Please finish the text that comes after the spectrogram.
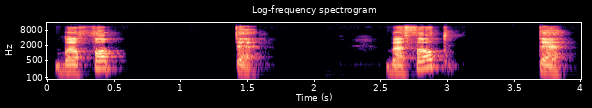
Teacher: جب ہم نے اس کو ملایا تو تا کی آواز پڑھی گئی, تو کی آواز نہیں پڑھی گئی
